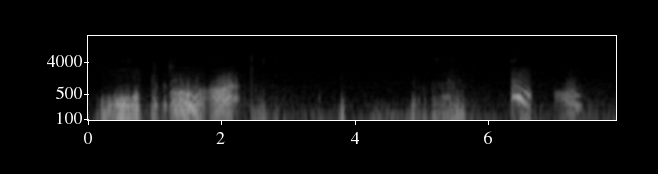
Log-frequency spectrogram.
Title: Loud starving stomach growling (HEADPHONES 🎧)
